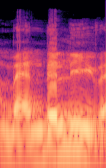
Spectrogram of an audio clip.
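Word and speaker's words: Mendeleev: बता रहा हूं कि हार्ड ड प्रोनाउंस नहीं होता, द होता है। तो द मतलब मेंडलीव ऐसा नाम था।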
